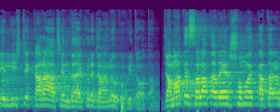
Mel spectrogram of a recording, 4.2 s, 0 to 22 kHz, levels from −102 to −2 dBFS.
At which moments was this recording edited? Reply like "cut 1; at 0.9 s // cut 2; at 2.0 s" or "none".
cut 1; at 2.3 s

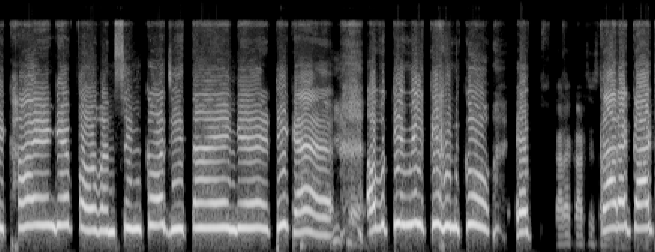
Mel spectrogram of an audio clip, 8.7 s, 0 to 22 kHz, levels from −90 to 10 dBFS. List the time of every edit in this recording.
none

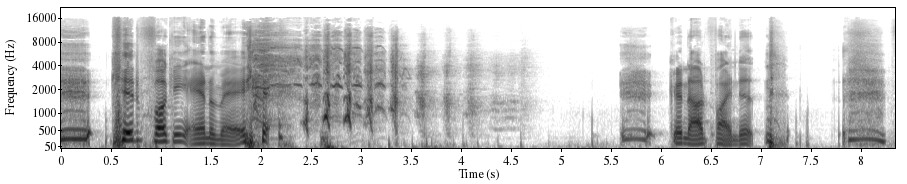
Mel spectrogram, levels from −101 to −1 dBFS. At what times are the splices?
none

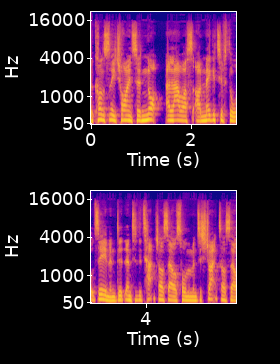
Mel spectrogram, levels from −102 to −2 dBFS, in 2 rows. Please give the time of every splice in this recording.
none

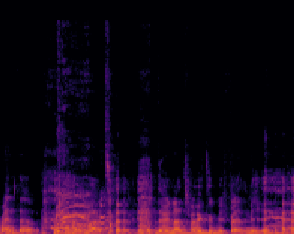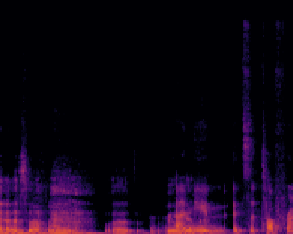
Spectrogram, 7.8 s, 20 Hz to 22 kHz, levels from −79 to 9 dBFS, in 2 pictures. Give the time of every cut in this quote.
none

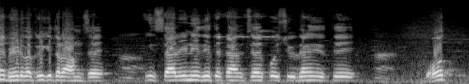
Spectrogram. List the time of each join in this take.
none

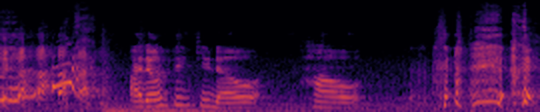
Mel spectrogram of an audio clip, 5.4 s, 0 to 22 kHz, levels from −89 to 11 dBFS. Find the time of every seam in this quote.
cut 1; at 1.1 s // cut 2; at 4.3 s

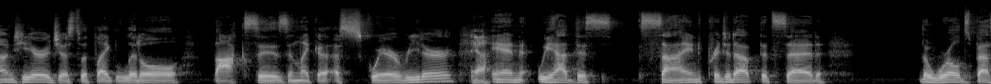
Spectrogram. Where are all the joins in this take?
none

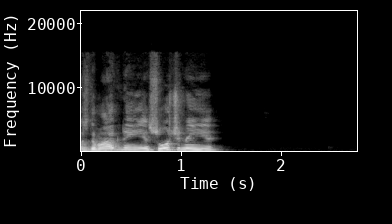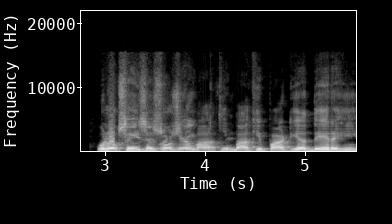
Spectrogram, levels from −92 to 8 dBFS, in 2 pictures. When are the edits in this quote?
cut 1; at 3.9 s

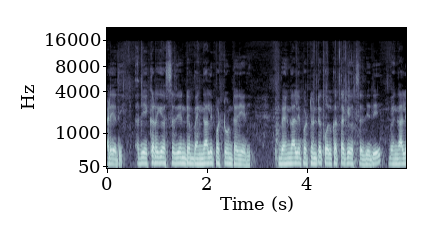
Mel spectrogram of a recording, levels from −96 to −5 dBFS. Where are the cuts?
none

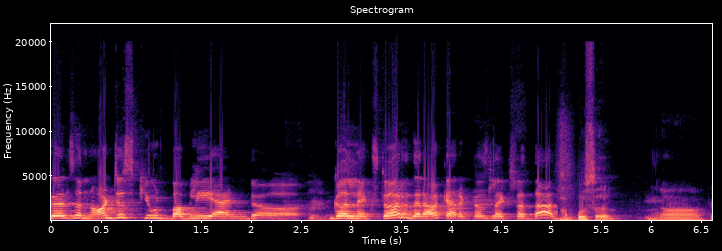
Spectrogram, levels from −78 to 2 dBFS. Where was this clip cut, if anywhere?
cut 1; at 5.1 s

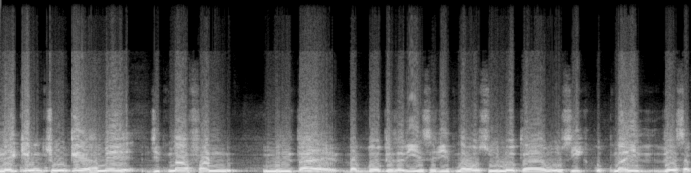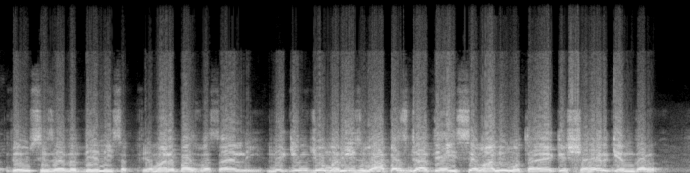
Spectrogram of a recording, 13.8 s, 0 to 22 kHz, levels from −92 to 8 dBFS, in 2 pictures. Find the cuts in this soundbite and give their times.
cut 1; at 9.5 s

